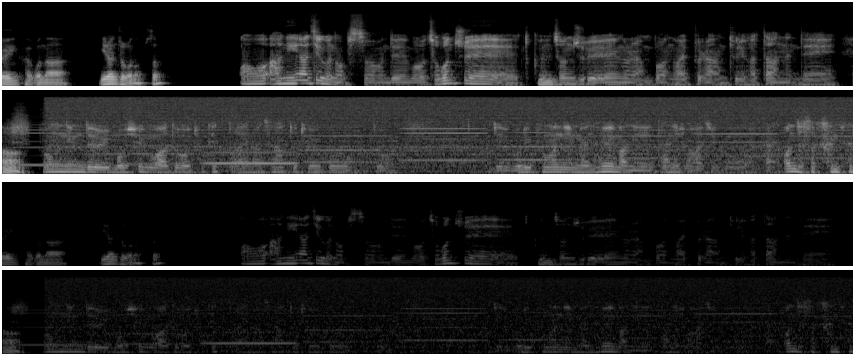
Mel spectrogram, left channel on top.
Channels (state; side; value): quieter; right; 19.4 dB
